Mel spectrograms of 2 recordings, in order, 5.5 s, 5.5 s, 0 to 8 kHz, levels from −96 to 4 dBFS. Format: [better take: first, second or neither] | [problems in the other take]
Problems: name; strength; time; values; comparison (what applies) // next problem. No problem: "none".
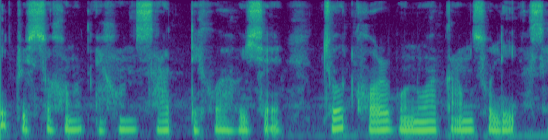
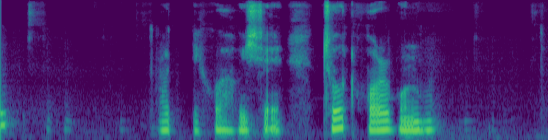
first | noise reduction (neural mask model DeepFilterNet 3)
